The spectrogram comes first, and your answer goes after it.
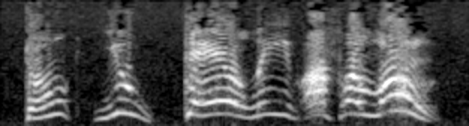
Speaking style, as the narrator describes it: She shrieked

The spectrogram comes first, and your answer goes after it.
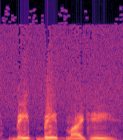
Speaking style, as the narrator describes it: Richie says solemnly

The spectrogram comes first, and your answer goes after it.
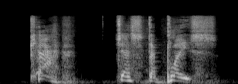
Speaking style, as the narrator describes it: cried

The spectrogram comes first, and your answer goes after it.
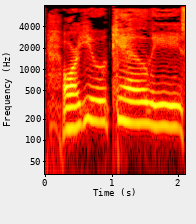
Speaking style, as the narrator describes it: Richard breathed out

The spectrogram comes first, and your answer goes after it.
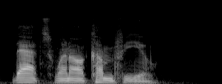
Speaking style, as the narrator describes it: he murmured

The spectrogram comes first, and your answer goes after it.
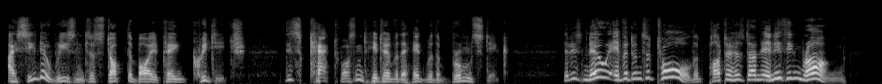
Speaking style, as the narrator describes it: said Professor McGonagall sharply

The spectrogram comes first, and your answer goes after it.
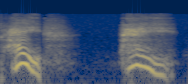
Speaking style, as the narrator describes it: The boy cried out

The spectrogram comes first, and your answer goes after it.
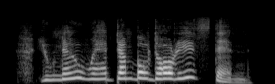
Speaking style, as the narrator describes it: said Umbridge eagerly

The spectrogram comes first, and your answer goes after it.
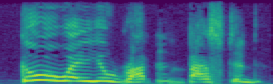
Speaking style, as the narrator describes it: she screamed

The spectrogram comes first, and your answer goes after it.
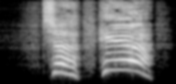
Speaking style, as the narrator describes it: Harry yelled

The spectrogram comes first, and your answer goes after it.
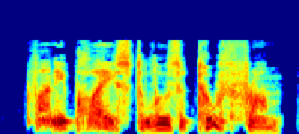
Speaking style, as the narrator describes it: Beaver whispered

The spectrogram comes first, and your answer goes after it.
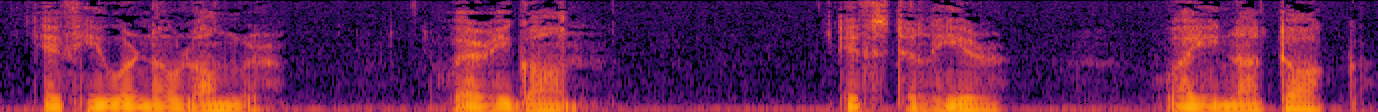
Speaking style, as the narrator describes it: said quietly and calmly

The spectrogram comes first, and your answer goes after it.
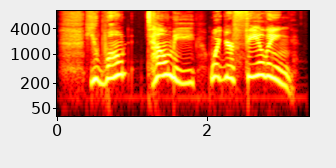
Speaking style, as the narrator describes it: yelled, eyes wide and shining with newly formed tears that had yet to fall

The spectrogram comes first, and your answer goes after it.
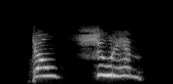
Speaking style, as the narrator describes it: Bobby screamed

